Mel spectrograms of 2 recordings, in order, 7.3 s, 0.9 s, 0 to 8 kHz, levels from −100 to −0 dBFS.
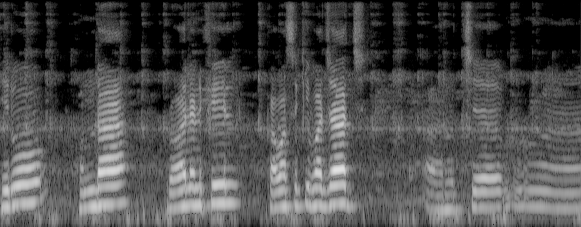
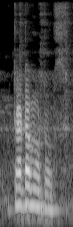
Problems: none marked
